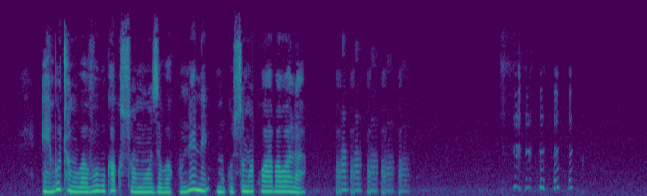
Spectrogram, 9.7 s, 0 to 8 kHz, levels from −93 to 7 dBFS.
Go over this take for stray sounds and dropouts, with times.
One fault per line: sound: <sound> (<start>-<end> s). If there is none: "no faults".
sound: laugh (5.0-6.2 s)
sound: laugh (7.5-8.6 s)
